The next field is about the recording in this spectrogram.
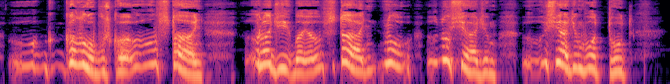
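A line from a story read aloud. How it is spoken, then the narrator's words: Insistent repetition. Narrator (Russian): твердил он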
